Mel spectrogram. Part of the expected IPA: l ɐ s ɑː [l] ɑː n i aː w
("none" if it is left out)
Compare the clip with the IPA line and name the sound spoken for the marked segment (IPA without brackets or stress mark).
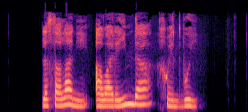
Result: l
